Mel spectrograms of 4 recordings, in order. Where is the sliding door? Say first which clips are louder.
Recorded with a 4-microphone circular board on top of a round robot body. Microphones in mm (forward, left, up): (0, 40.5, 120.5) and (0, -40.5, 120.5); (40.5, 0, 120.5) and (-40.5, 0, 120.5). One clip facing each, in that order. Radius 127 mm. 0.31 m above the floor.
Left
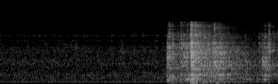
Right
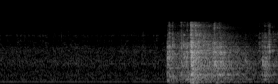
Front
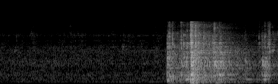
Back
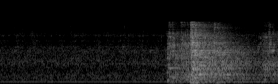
Left 1 dB, front 7 dB; straight ahead, 0.5 m.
